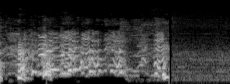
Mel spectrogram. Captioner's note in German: lachen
